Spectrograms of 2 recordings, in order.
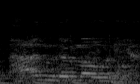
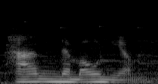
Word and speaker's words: Pandaemonium: Pandaemonium. That's why they're spelling it like that. Pandaemonium doesn't need to be spelled with the A-E, but they're making it clear that it's meant to be daemon. Like demon.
